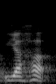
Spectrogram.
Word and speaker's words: यः: No, yaha. Visarga should be pronounced.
